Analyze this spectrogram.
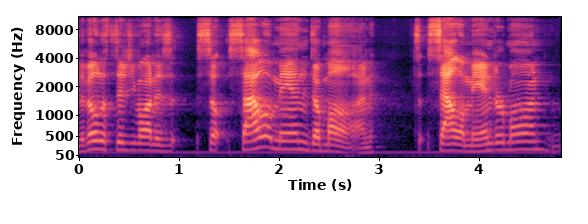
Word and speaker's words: Salamandamon: Salamandermon, but they call it like Salamandamon. It's weird how you pronounce it, but whatever.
